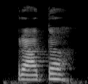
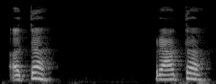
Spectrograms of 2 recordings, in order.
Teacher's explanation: उच्चारण करने पर लास्ट में ह का ध्वनि आ रहा है ना, अतः, प्रातः, ठीक है। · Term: विसर्ग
